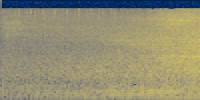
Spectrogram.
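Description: A road vehicle's engine passing close by, a steady low hum under road noise that grows steadily louder.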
